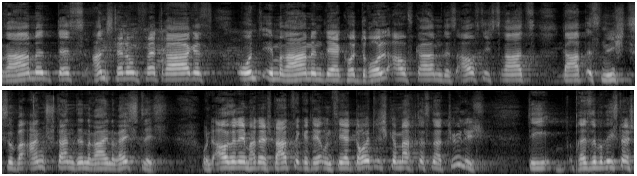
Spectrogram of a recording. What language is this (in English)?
German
